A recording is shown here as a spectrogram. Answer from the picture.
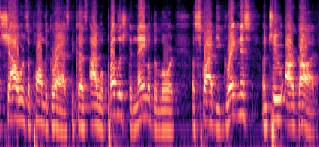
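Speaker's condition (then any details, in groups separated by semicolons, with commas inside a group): No condition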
